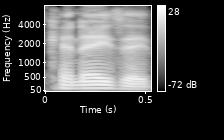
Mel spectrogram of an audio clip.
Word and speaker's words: Canese: Canese, that's how you say his name.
